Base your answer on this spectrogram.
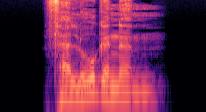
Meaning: strong dative masculine/neuter singular of verlogen
- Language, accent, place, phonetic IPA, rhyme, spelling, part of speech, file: German, Germany, Berlin, [fɛɐ̯ˈloːɡənəm], -oːɡənəm, verlogenem, adjective, De-verlogenem.ogg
